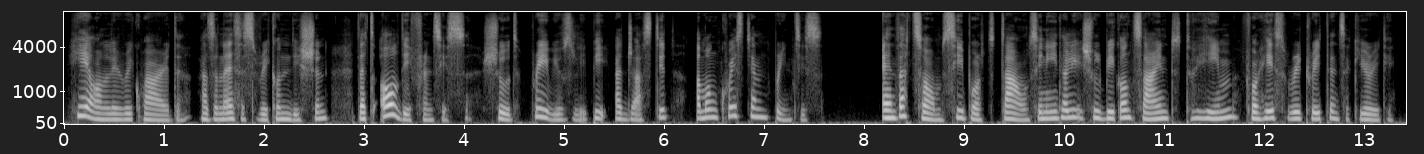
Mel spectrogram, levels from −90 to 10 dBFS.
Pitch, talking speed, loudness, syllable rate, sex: 190 Hz, 150 wpm, -22 LUFS, 5.2 syllables/s, female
